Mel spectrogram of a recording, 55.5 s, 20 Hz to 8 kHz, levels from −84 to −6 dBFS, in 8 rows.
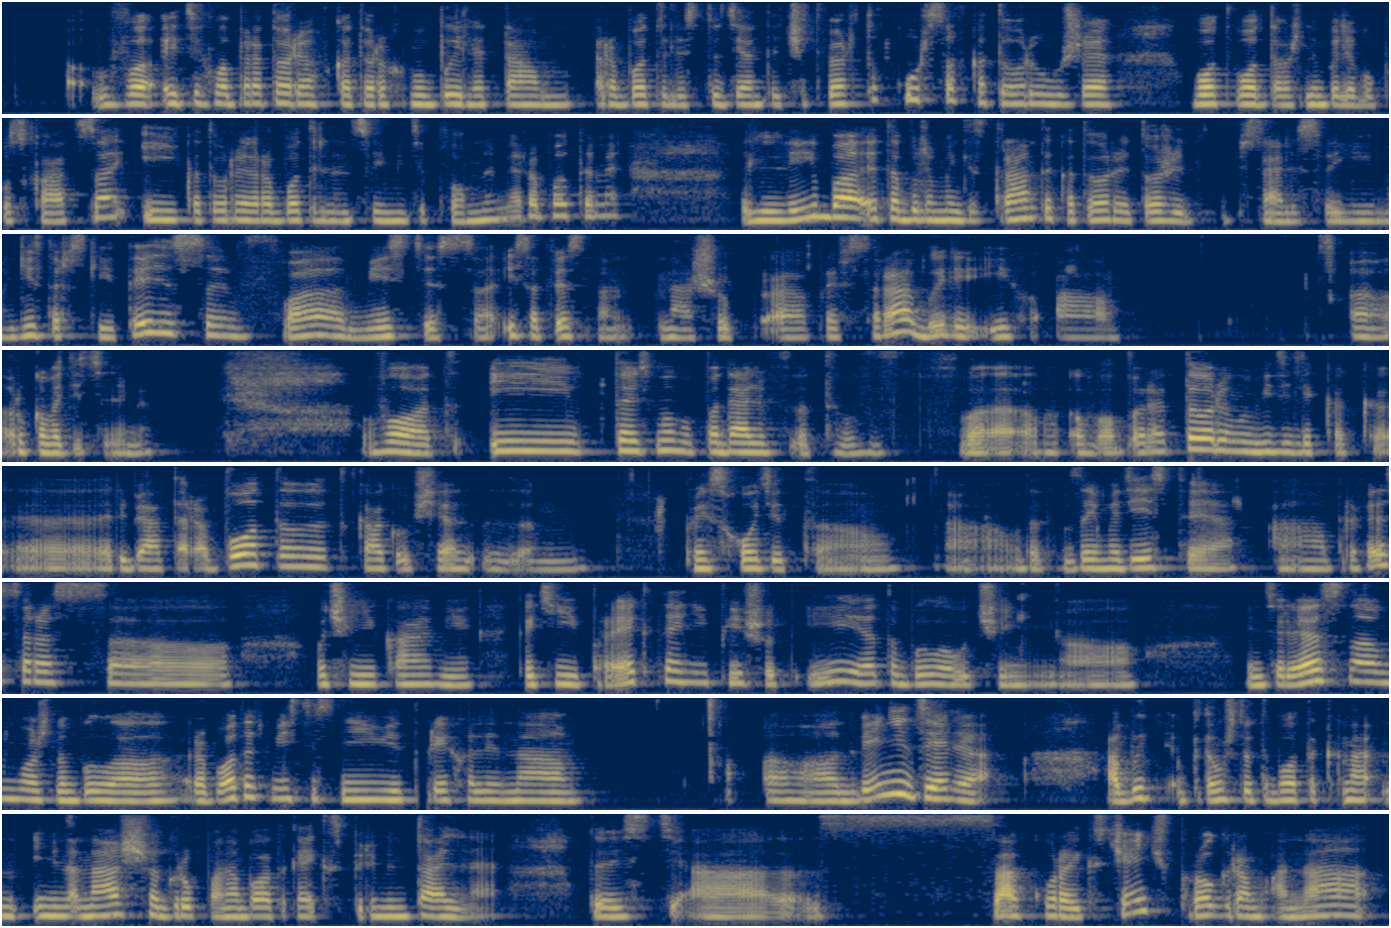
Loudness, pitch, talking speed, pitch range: -29 LUFS, 200 Hz, 110 wpm, 195-215 Hz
